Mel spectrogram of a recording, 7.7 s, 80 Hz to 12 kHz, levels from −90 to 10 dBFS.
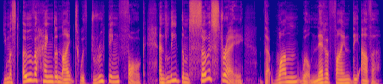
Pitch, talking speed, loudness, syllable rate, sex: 155 Hz, 155 wpm, -19 LUFS, 3.9 syllables/s, male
